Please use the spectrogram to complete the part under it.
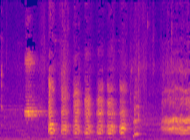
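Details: Kittens of a street cat family in India meow for milk near their waiting mother: a steady series of arched, rise-and-fall mews about every quarter second. Then a drawn-out cry, with low room hum and a faint voice.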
